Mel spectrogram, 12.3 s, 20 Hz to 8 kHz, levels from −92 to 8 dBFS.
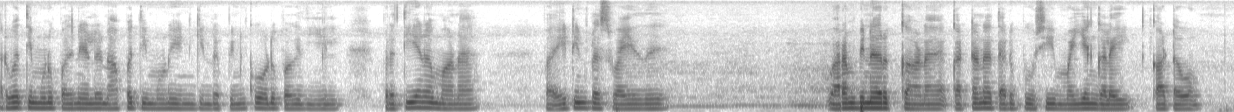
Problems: background sounds at intervals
